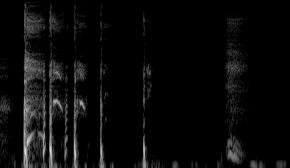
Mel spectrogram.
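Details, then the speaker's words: Acted cough by a male voice actor playing a young man with a cold: a run of about six short, forceful coughs, then a breath in. "なんか、昨日から結構咳が出てて、喉が痛いとかまではいかないんですけど。"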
